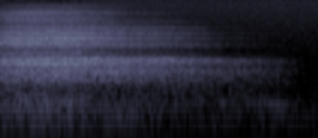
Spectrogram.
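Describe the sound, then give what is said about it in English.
A deep breath out through the mouth during a guided meditation: one soft, airy exhale that starts full and fades away over about two seconds. “Take a deep breath in through your nose and now out through your mouth.”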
